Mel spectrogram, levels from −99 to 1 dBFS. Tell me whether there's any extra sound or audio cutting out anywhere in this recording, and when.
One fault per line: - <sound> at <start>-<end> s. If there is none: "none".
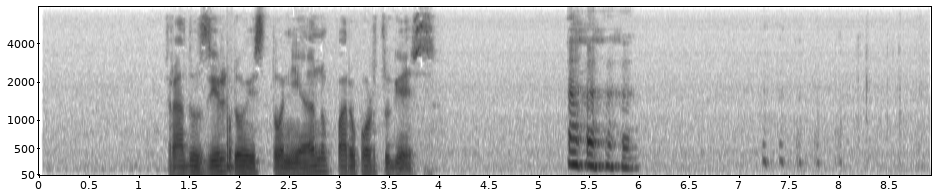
- laugh at 5.3-6.0 s
- laugh at 7.2-8.7 s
